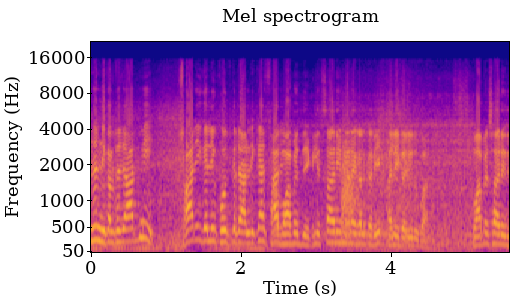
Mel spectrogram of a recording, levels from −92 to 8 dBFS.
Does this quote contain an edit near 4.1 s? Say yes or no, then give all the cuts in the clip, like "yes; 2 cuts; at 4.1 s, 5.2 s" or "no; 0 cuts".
no; 1 cut; at 2.4 s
